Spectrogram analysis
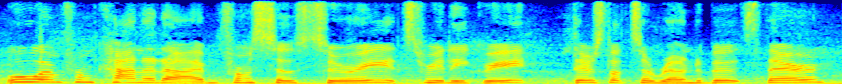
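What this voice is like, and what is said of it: Attempted Canadian accent, Australian showing through. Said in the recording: “I can do a Canadian accent, I think. ... You're close. Yeah, you're getting there. ... but you can't, like, completely strip out the Sydney dialect, though.”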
